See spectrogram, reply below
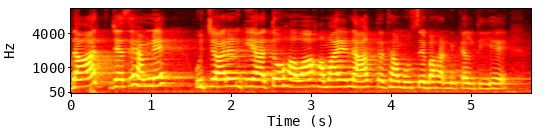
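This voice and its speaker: Woman teacher, high voice, slow careful explaining, roomy echo with long reverb. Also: a bit bright. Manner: slow, explaining step by step, asks questions and answers them. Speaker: school teacher. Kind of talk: online grammar lesson for children. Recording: echoey room with long reverb.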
